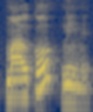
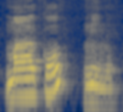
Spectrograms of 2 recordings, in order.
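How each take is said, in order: First: Slow repeated drill answer. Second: Slow, drawn-out drill answer. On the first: Teacher repeating the quiz answer slowly. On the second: Teacher answering his own quiz question slowly. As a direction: spell the answer out slowly for students. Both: Shown as a demonstration. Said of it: "radio की खोज किसने की?".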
